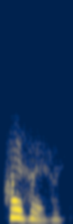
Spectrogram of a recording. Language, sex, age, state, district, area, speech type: Assamese, female, 18-30, Assam, Goalpara, urban, conversation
